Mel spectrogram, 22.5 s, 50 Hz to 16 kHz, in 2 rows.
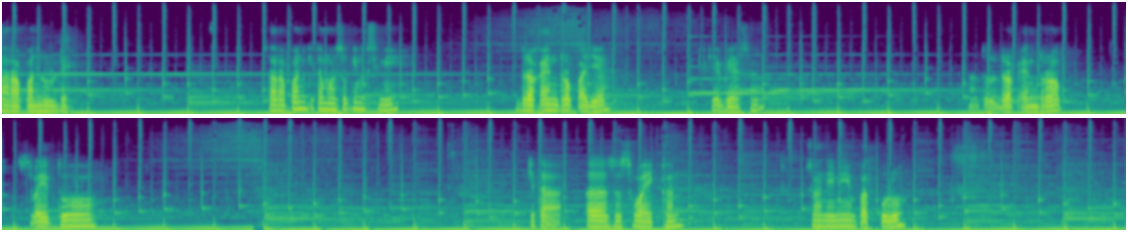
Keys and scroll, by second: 2.5 alt+Tab, 5.5 alt+Tab, 6.1 alt+Tab, 7.1 alt+Tab, 19.2-20.1 typing, 20.1 Return.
